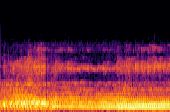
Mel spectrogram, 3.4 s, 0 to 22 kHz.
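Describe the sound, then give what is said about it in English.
A 383 cubic inch, 335 horsepower wedge V8 car engine with a Hurst 4-speed gearbox runs with a loud, steady, tonal drone. Its pitch shifts in a couple of distinct steps, and no voices are heard. “335 horsepower wedge V8 engine.”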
